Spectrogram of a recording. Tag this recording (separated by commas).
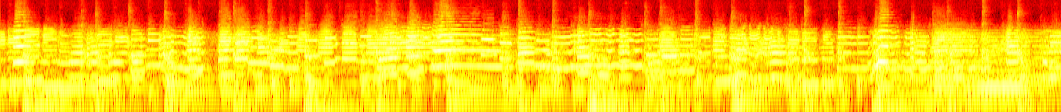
Brass instrument, Music, playing trombone, Trombone, Trumpet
